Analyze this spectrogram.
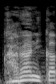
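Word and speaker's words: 韓: 일본 사람들이 한국을 강꼽고 이렇게 읽거든요. 네네네. 그런데 그것은 한국 할 때 그렇게 읽는 것이고 사만할 때 하는 가라라고 읽습니다. 하늘 가라.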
